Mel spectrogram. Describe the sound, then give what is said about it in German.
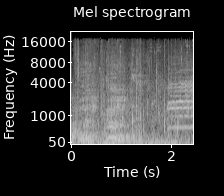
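Untethered horses left with an abandoned horse-drawn cab snort and whinny while hooves clop unevenly on a hard surface, with a high, tonal neigh toward the end over a busy background. “Er hat seine Droschke einfach zurückgelassen. Nicht mal die Pferde sind angebunden.”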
